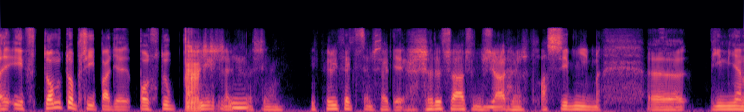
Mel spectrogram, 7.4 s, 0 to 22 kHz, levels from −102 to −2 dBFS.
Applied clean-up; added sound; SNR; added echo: neural diffusion model UNIVERSE++.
